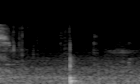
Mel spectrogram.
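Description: A card is set down on a hard surface with a light tap.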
